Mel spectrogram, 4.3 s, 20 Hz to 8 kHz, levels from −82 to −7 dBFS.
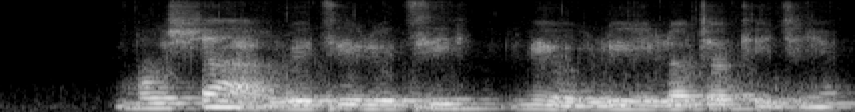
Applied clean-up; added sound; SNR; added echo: neural separator model SepFormer DNS4.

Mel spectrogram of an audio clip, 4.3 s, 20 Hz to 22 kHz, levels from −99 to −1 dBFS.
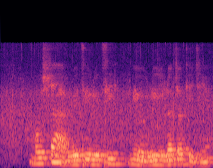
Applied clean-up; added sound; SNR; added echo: none; Applause; 18 dB; reverberation time 0.6 s.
